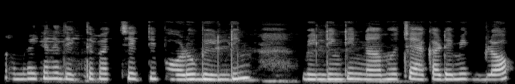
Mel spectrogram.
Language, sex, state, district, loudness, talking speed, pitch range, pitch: Bengali, female, West Bengal, Dakshin Dinajpur, -17 LUFS, 165 wpm, 230-255 Hz, 240 Hz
